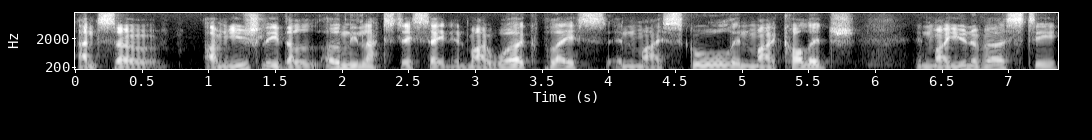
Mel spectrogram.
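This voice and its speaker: A man's medium-pitched voice with an English accent and fairly even intonation, on a very clean recording with a silent background. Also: moderate pace. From northeast England. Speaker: podcast host. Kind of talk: interview.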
